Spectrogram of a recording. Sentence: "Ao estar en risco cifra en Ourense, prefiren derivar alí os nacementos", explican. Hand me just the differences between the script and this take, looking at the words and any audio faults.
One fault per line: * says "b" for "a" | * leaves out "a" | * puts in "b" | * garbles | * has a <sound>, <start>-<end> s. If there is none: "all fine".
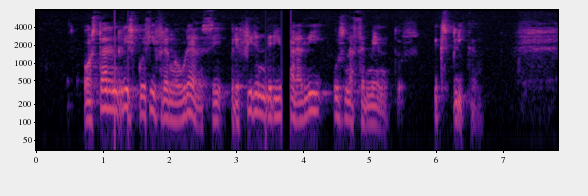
* has a dropout, 3.7-3.8 s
